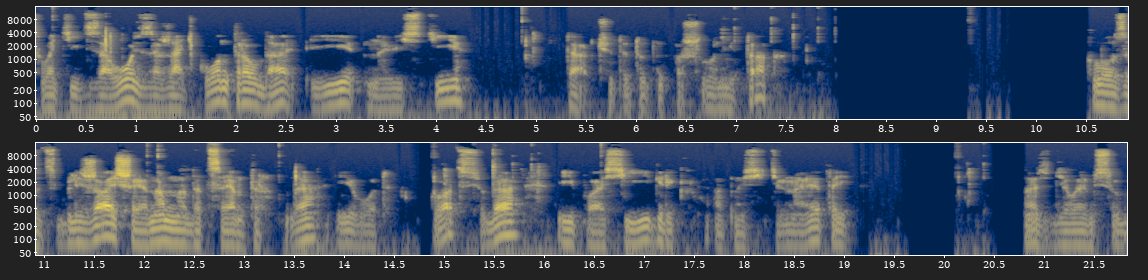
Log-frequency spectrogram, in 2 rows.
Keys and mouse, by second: 0.2-4.9 drag, 7.0-7.4 middle drag, 7.8 shift+middle drag, 8.2 middle click, 9.2-12.4 drag, 13.4-14.9 ctrl+drag, 15.3 middle drag, 15.7 shift+middle drag, 16.6-20.1 ctrl+drag, 20.4-20.8 middle drag.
